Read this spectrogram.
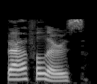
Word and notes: bafflers: British English

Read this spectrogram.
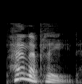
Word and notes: panoplied: British English

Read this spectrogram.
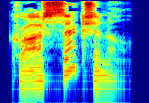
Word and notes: cross-sectional: British English

